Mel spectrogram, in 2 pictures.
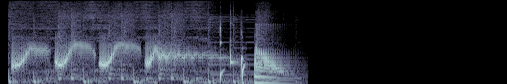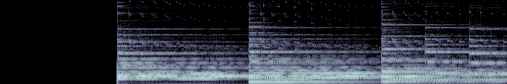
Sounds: music for children

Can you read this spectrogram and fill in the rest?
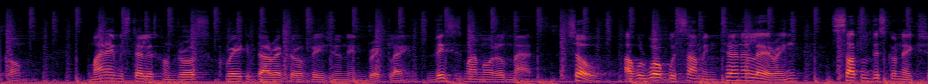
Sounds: music
speech

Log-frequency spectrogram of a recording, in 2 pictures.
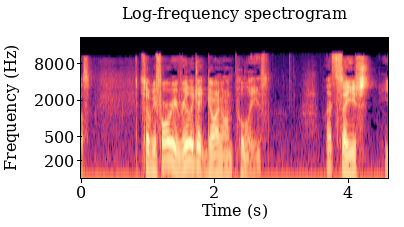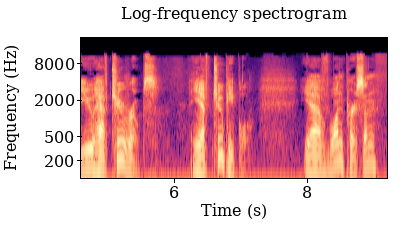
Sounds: speech

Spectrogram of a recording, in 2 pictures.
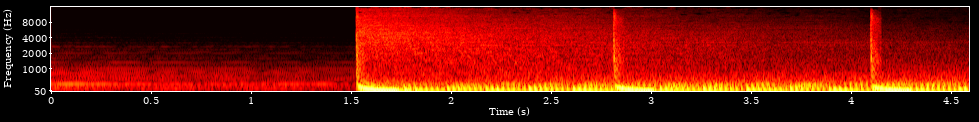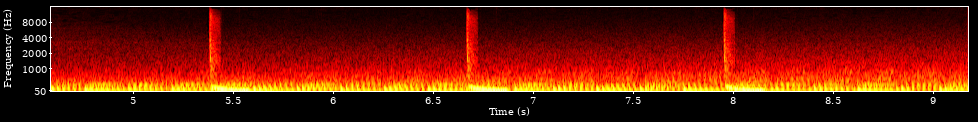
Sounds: music

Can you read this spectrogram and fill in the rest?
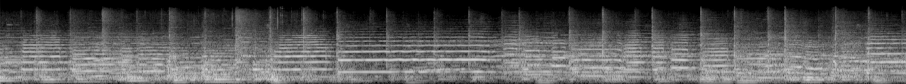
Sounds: playing cornet

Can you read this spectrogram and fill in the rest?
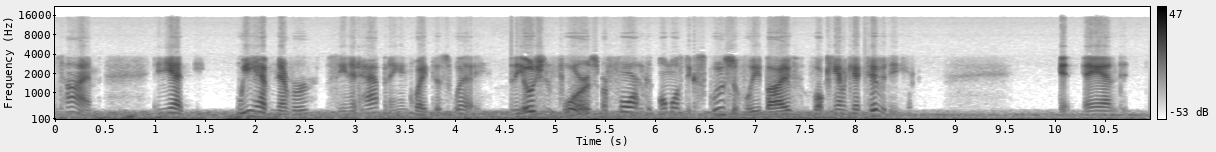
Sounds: volcano explosion

